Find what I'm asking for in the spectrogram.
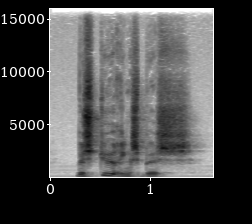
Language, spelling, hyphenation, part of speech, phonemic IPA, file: Dutch, besturingsbus, be‧stu‧rings‧bus, noun, /bəˈstyː.rɪŋsˌbʏs/, Nl-besturingsbus.ogg
- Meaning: control bus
